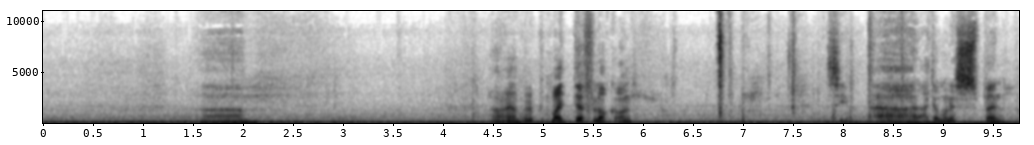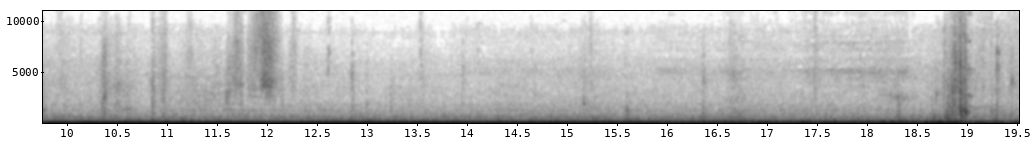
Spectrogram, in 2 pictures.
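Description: A truck's tyres crunch over rough gravel.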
